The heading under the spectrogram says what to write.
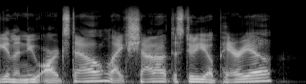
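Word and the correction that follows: Pierrot: or Periot. However you pronounce it. – Piero. – Studio Piero.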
